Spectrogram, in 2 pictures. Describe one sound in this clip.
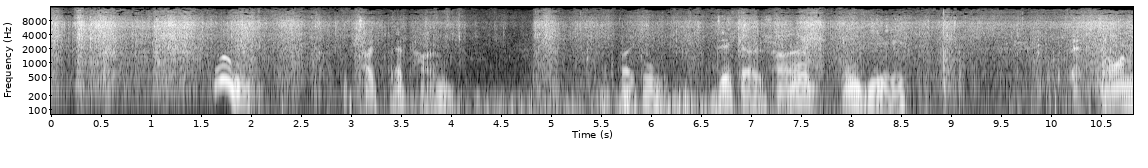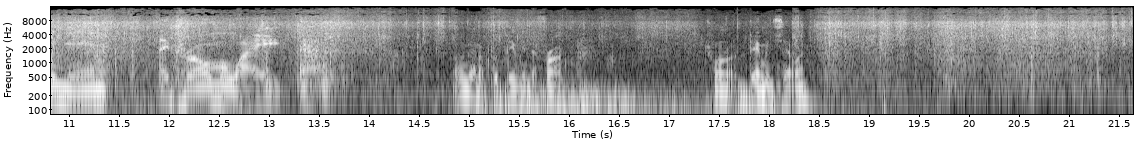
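A plastic bag rustles and crinkles as it is handled.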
